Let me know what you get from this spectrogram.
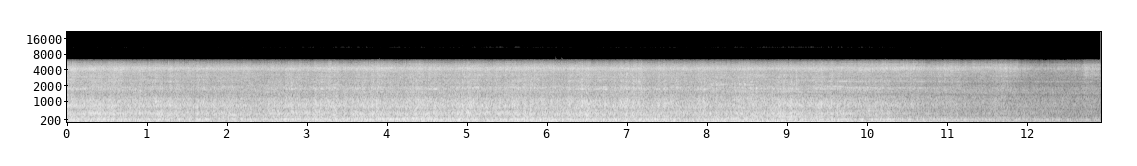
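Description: Freight cars of a manifest train rolling past over a grade crossing, steel wheels running on the rails. The noise is steady and loud, then fades over the last few seconds as the end of the train goes by.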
